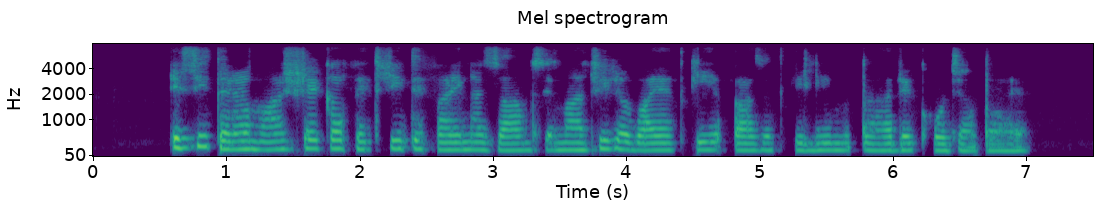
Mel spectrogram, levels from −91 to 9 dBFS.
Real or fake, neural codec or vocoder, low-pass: fake; codec, 32 kHz, 1.9 kbps, SNAC; 7.2 kHz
